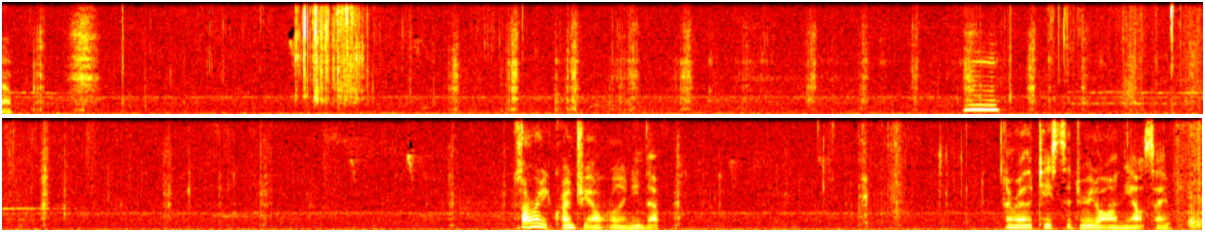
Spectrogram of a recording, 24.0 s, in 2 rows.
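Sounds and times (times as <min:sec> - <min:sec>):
crunching bite into sandwich: 0:02.9 - 0:09.2
quiet chewing with clicks: 0:04.0 - 0:14.8, 0:20.1 - 0:22.1.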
